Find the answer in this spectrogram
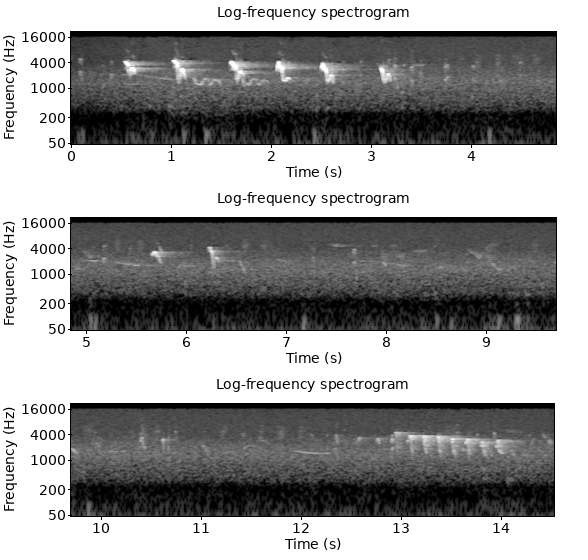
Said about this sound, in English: Yellow-faced honeyeaters make a contact call that sounds a bit like chick or chick. This recording is by Greg McLaughlin in Mishilago, New South Wales, on Narigo country.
